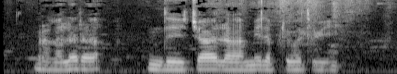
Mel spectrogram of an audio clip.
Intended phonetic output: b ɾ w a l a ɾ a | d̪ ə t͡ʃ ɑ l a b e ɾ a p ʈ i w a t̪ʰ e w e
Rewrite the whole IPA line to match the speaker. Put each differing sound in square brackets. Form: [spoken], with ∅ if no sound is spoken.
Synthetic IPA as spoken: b ɾ [ɣ] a l a ɾ a | d̪ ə t͡ʃ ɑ l a [m] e [l] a p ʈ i w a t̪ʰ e w [i]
